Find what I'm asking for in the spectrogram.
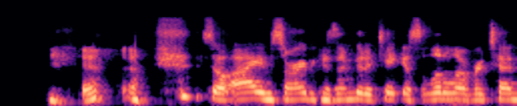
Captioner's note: laughs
